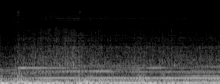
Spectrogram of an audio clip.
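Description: A tank's engine and tracks running, a low, steady rumble, with a held music chord underneath.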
